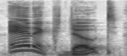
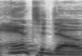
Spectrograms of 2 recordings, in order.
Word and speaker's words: anecdote: And it's pronounced anecdote. I just wanted to It was a great transition. I had to let it go. No. But it's pronounced anecdote. You always say antidote and it It's sense in this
